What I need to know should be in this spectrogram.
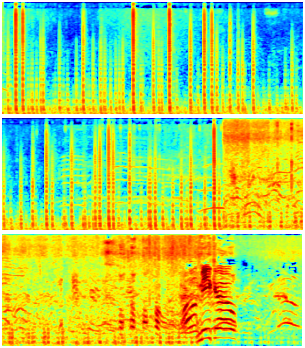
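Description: A distant rocket roars with a deep crackling rumble.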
